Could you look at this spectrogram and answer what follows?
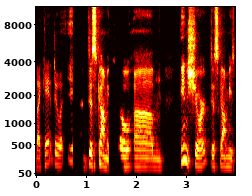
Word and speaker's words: Dyskami: And I know I'm pronouncing it because you actually said before the emphasis is supposed to be on the dis, but I can't do it. Yeah, Dyskami.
